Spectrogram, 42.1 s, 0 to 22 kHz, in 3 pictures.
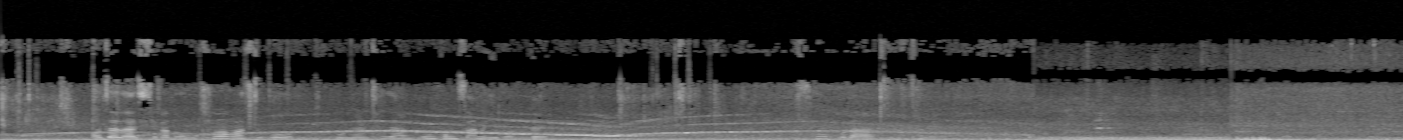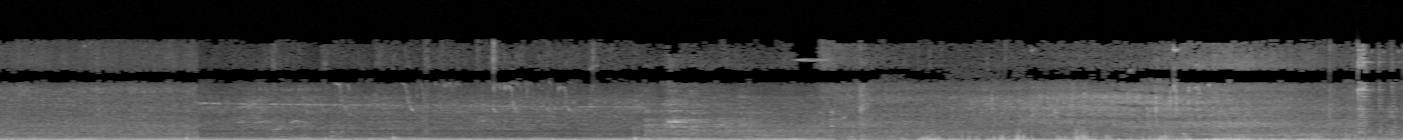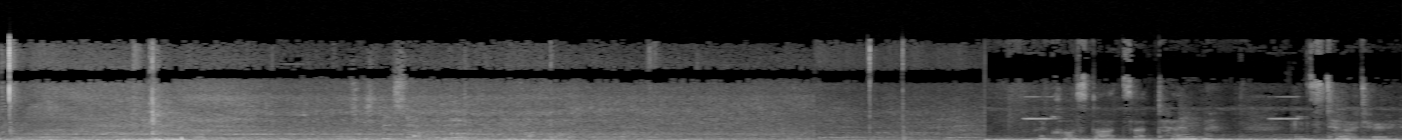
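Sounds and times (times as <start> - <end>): traffic rumble: 0.0 - 42.0.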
